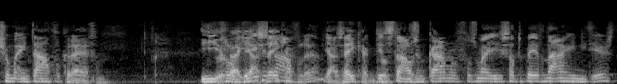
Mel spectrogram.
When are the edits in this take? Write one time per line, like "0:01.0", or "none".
none

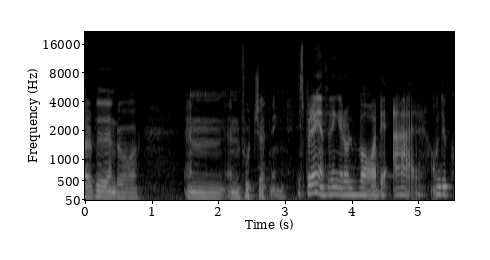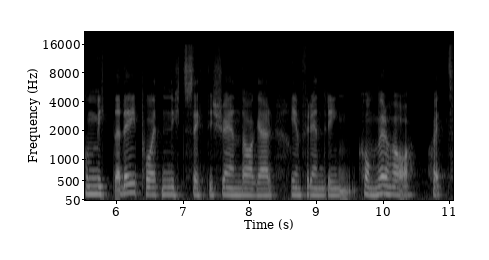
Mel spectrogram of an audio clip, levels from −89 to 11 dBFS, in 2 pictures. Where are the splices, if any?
0:03.0
0:08.6

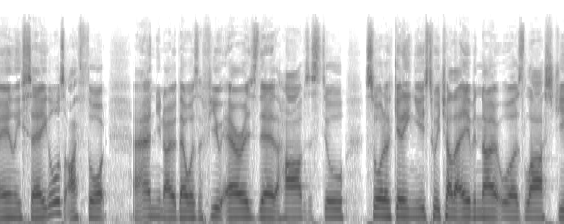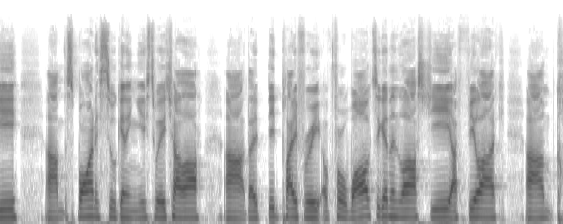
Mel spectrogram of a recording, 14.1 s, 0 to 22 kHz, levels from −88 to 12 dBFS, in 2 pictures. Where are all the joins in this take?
none

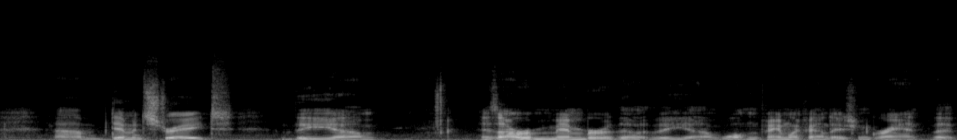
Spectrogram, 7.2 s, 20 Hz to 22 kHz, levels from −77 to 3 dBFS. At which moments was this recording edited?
0:02.1

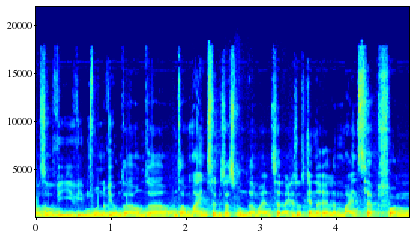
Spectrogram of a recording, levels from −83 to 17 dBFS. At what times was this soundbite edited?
none

